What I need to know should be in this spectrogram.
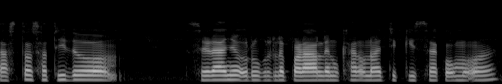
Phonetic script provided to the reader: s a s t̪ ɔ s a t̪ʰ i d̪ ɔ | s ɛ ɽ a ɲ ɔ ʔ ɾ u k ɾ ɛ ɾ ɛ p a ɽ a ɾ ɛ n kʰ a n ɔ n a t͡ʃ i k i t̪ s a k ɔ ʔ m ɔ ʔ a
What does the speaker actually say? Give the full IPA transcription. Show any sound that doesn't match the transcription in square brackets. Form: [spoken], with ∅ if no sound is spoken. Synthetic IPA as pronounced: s a s t̪ ɔ s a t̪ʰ i d̪ ɔ | s ɛ ɽ a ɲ ɔ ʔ ɾ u k ɾ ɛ [l] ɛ p a ɽ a [l] ɛ n kʰ a n ɔ n a t͡ʃ i k i t̪ s a k ɔ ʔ m ɔ ʔ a

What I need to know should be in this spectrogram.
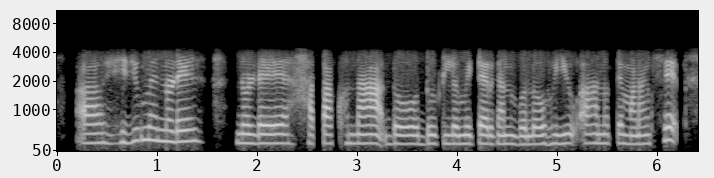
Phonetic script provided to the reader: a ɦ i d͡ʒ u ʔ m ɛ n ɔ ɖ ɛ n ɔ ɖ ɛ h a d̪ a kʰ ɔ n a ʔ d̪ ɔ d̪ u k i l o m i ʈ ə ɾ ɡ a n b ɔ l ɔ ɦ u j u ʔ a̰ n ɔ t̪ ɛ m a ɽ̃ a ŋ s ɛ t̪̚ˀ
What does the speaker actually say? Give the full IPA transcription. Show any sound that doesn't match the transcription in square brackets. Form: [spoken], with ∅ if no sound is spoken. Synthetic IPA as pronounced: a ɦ i d͡ʒ u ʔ m ɛ n ɔ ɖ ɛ n ɔ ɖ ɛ h a [t̪] a kʰ ɔ n a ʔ d̪ ɔ d̪ u k i l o m i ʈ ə ɾ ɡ a n b ɔ l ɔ ɦ u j u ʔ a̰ n ɔ t̪ ɛ m a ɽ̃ a ŋ s ɛ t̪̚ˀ

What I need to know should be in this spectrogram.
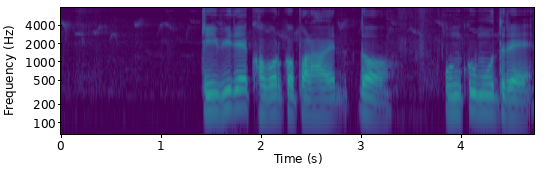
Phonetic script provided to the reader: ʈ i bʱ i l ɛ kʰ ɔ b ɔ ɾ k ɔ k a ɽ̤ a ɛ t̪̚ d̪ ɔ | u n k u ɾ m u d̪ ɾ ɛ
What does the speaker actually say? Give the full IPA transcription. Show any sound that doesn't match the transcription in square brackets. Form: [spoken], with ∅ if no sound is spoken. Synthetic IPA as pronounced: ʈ i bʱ i [ɾ] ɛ kʰ ɔ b ɔ ɾ k ɔ [p] a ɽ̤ a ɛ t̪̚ d̪ ɔ | u n k u [∅] m u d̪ ɾ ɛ

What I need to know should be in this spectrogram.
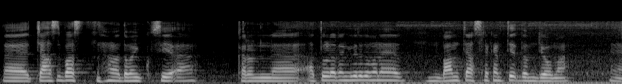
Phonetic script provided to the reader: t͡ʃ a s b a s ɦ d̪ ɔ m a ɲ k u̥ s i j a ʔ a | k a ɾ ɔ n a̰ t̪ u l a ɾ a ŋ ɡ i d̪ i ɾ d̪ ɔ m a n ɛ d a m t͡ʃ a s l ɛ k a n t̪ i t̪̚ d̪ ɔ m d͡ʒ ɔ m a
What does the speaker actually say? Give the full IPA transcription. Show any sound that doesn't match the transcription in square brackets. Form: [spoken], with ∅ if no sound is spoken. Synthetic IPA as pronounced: t͡ʃ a s b a s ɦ d̪ ɔ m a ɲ k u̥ s i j a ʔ a | k a ɾ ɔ n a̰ t̪ u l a ɾ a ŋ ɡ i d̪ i ɾ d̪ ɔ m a n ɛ [b] a m t͡ʃ a s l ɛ k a n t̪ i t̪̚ d̪ ɔ m d͡ʒ ɔ m a

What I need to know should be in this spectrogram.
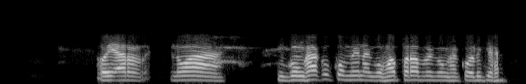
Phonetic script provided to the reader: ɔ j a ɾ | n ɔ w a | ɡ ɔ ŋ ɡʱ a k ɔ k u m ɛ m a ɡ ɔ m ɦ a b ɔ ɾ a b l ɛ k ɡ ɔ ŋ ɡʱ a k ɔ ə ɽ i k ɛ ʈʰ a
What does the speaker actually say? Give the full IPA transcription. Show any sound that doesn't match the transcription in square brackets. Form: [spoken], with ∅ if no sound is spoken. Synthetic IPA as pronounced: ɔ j a ɾ | n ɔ w a | ɡ ɔ ŋ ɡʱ a k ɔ k [ɔ] m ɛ [n] a ɡ ɔ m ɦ a [p] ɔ ɾ a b [ɾ] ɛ [∅] ɡ ɔ ŋ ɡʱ a k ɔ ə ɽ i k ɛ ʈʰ a

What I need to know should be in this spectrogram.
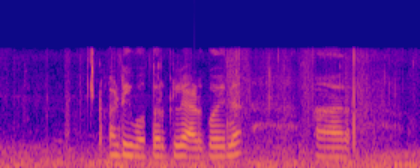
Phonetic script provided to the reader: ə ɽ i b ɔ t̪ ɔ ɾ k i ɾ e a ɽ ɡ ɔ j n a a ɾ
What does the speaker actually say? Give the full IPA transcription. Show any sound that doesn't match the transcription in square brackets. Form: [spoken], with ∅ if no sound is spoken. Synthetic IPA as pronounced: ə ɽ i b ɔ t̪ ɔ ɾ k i [l] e a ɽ ɡ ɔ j n a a ɾ

